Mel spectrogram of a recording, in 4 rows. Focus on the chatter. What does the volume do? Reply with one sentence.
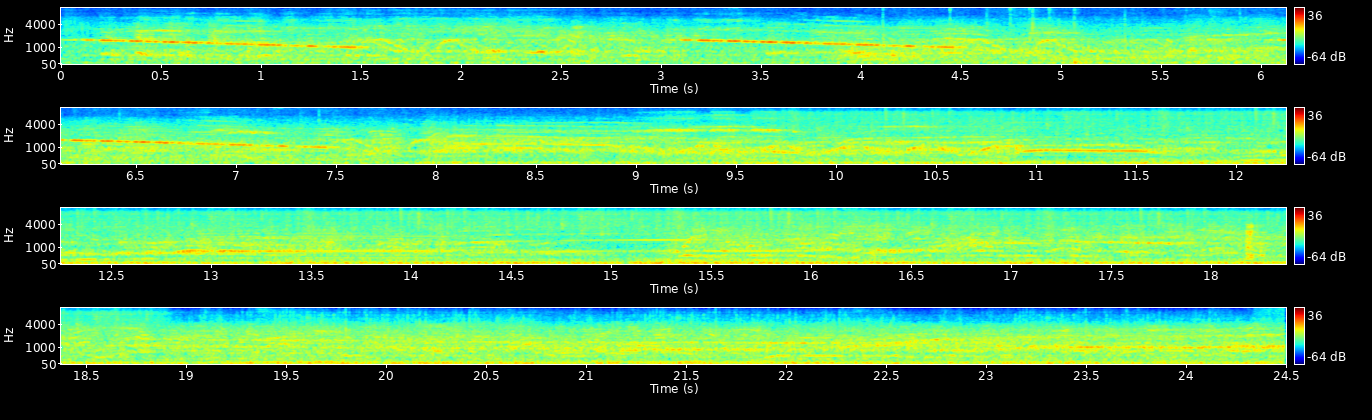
The loudness of the chatter stays about the same.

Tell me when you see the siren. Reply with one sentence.
The siren can be heard from 0.0 to 24.4 s.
